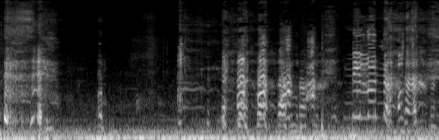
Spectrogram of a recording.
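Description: A cough rings out amid busy background chatter and traffic noise, with voices talking over a steady rumble.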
